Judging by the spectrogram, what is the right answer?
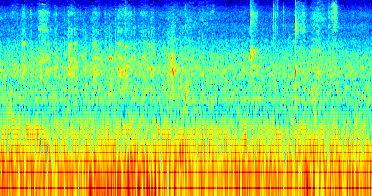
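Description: Metal spoon scraping and clinking against a stainless-steel saucepan while stirring, in scattered short scrapes and clicks, over a steady low hum.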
